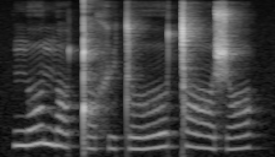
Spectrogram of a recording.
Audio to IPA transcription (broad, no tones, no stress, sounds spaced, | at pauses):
n̪ o n̪ ɔ ǃ ɔ x ʉ t oː ǀ ɔː ʃ ɔ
